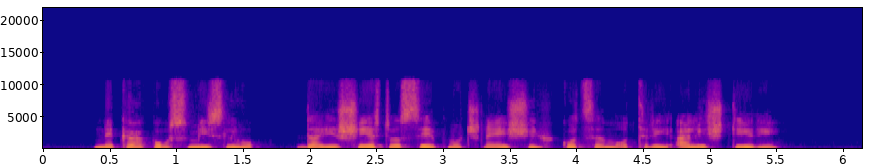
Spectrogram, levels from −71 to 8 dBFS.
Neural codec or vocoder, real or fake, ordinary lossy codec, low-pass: codec, 16 kHz in and 24 kHz out, 0.8 kbps, FocalCodec, streaming, 65536 codes; fake; none; 10.8 kHz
